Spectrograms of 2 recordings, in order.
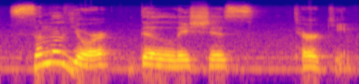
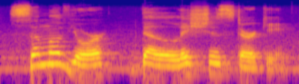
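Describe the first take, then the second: No difference in how they are said.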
